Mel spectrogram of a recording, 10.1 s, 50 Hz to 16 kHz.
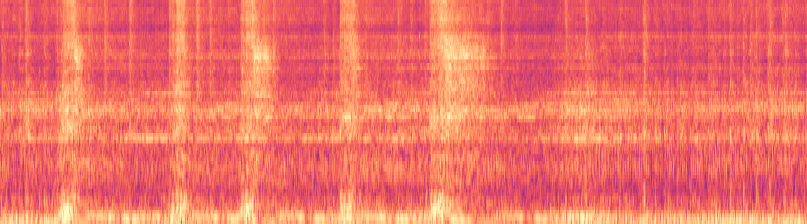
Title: yamaha rd 350 1st start after rebuild.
